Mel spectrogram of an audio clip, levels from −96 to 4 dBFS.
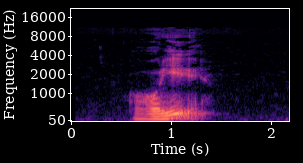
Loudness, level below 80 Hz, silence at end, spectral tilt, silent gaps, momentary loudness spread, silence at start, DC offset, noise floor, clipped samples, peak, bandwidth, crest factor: -25 LUFS; -44 dBFS; 0.85 s; -8 dB/octave; none; 20 LU; 0.65 s; under 0.1%; -72 dBFS; under 0.1%; -10 dBFS; 10.5 kHz; 18 dB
